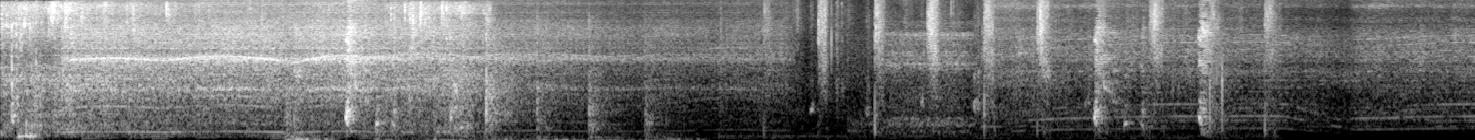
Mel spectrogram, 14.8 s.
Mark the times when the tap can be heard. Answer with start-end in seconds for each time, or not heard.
0.0-5.0.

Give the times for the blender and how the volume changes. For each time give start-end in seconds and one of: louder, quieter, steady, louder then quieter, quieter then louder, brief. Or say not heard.
0.0-14.7 quieter.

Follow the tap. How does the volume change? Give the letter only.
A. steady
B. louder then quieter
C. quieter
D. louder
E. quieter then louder
E.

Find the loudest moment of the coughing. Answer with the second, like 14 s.
4 s.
